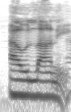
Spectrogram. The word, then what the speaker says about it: Aulani: You pronounce it like ow, like you got hurt for Aulani.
